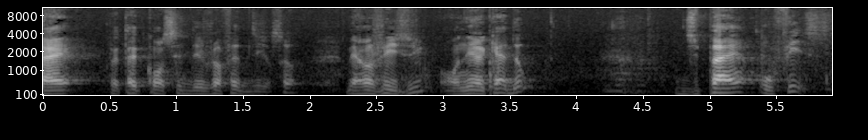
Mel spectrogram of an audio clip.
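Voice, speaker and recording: A man speaks at a fairly slow pace, pausing long and often. His loudness swings a lot. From Quebec (Victoriaville). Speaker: preacher. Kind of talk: sermon. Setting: church. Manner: halting.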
